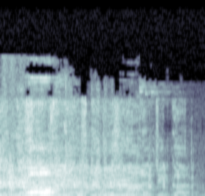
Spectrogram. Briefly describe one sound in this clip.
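Video game battle effects clash and whoosh briefly.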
